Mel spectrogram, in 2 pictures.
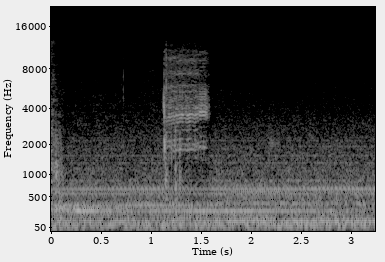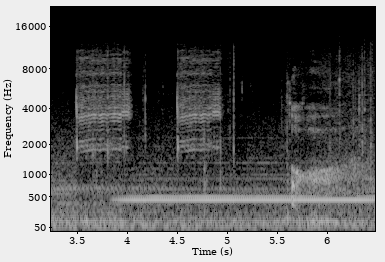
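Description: Film soundtrack of sustained, steady low tones, with a new held tone coming in about four seconds in. Three brief high-pitched bursts of sound effects fall over it, about a second in, at three and a half seconds and at four and a half seconds.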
